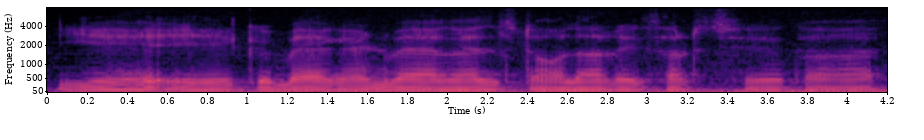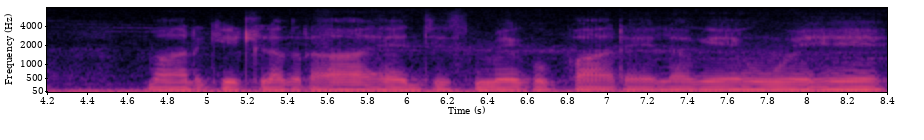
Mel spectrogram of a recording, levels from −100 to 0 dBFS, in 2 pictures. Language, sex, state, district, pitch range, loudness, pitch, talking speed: Hindi, female, Maharashtra, Pune, 90-95 Hz, -44 LUFS, 90 Hz, 115 wpm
